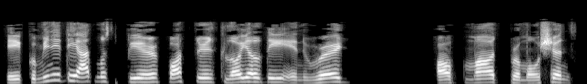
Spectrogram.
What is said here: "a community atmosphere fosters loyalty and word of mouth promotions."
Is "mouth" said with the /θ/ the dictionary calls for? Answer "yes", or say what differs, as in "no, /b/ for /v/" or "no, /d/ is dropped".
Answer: no, /t/ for /θ/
